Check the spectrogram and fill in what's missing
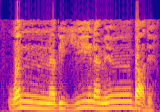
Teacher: قرأ ورش كلمة والنبيين بالهمز مع تخفيف الياء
